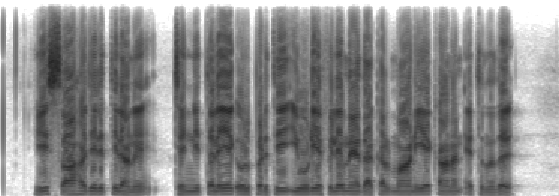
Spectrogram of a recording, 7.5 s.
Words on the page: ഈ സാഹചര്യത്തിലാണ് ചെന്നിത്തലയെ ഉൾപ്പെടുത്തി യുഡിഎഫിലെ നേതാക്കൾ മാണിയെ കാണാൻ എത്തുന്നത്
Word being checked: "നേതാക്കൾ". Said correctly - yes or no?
yes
